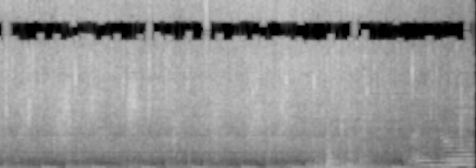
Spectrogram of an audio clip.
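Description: Diced ham and ground chili-shallot-garlic paste sizzling in a hot wok while a silicone spatula stirs it, with repeated stirring strokes about twice a second. A short tune comes in near the end.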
